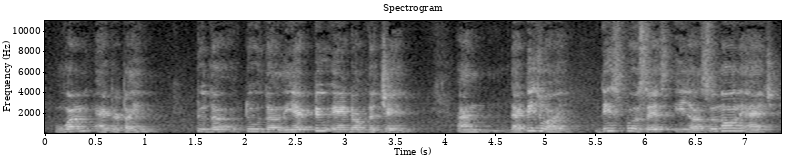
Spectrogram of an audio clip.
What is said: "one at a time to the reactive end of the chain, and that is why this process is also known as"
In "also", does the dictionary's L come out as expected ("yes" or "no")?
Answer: yes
